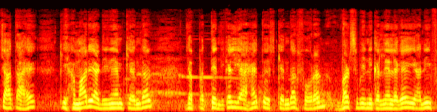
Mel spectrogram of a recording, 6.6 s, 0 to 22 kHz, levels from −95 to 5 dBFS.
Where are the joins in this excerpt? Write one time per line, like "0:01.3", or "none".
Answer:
0:05.0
